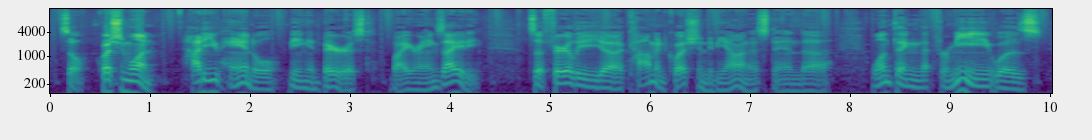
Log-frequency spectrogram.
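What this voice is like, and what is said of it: Congested, deep, nasal voice from cold. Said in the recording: “I have a little bit of a cold, so I sound a little different. ... I am even more bassy than I normally am ... not sound too nasally”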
